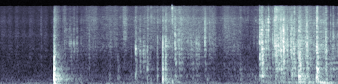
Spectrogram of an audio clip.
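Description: Fingertips with painted nails squeeze a solid, palm-sized clump of dry green-dyed baking soda from a pile, crushing it into powder. A sharp crack opens the sound, followed by soft, crisp crunching and crinkling, then a louder, dense burst of bright, gritty crumbling as the clump breaks apart.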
